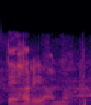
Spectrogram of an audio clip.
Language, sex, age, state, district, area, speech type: Dogri, female, 18-30, Jammu and Kashmir, Reasi, rural, spontaneous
